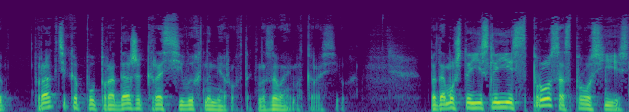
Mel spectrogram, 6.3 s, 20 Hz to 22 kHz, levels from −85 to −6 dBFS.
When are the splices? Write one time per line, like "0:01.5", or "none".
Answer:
none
